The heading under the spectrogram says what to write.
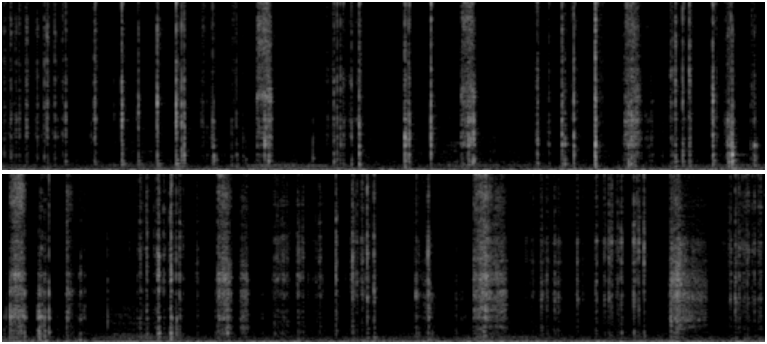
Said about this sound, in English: And then we're just going to cut down this line to cut out our center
